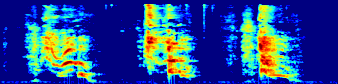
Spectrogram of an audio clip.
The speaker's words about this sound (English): Eric's going to play a sound of a dog, and then you have to guess what that dog's talking about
